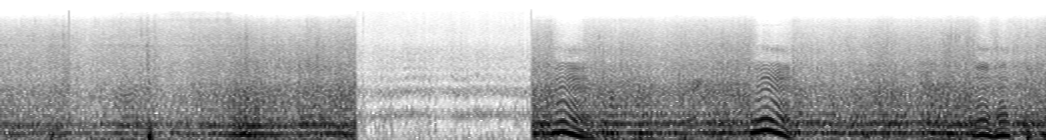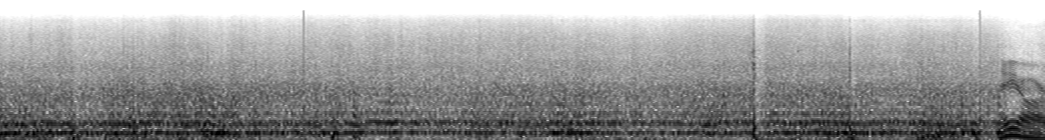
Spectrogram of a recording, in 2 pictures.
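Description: Big swarm of honey bees buzzing loudly and continuously up close, a dense droning hum with individual bees whizzing past the microphone, broken by a short muffled gap.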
